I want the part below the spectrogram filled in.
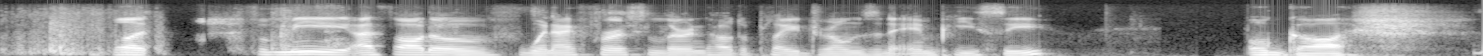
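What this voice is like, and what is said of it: Rough, worn-out hoarse voice. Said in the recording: “sorry if I sound like a dead chicken on this voice, guys. My voice has been trash all for like the last month.”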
